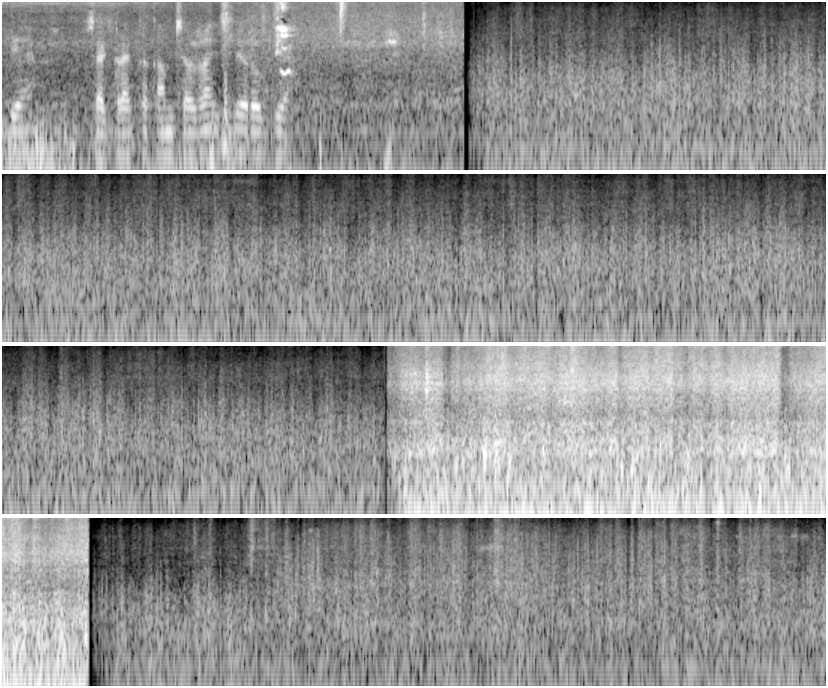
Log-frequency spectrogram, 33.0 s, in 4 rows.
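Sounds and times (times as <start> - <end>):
train wheels rumbling on track: 0.0 - 32.9
loud train wheel clatter: 20.3 - 25.6.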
